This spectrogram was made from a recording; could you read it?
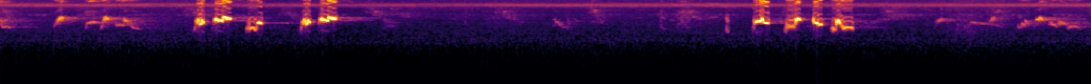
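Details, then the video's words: Red-whiskered bulbul used as a trapping decoy, singing repeated phrases of mellow slurred whistles and loud quick chirps, the main bursts about four seconds apart. "Bẫy chào mào Mồi mới ché ngất người"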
